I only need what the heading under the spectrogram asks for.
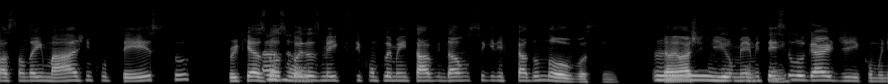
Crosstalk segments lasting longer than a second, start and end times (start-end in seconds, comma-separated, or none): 6.6-7.9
